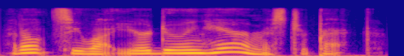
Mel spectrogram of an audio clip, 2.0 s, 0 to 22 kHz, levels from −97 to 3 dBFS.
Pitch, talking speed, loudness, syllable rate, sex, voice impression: 215 Hz, 265 wpm, -15 LUFS, 6.1 syllables/s, female, feminine, adult-like, slightly soft, calm, slightly elegant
